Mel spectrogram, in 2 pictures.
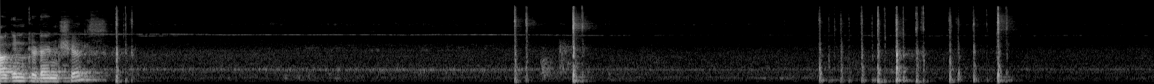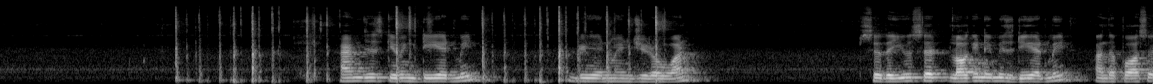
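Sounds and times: faint high-pitched electrical whine: 0.0s - 23.0s
computer keyboard keys clicking: 1.1s - 1.4s, 5.1s - 5.9s, 8.2s - 10.2s, 13.2s - 18.2s.

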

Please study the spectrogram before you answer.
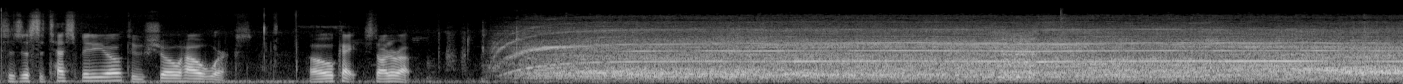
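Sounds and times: vacuum cleaner motor whine: 4.8s - 14.0s.

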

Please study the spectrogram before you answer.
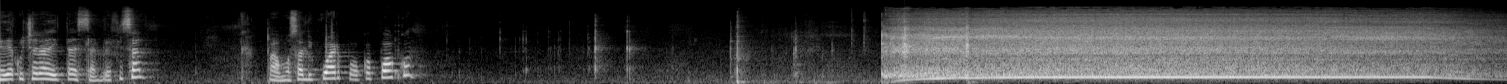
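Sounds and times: blender motor whine: 8.8s - 15.0s.

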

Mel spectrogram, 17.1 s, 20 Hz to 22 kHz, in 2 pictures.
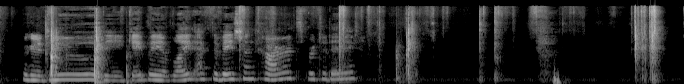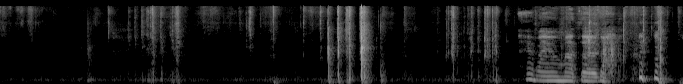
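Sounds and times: cards being shuffled: 4.2s - 8.7s, 10.1s - 13.4s, 14.0s - 14.9s.

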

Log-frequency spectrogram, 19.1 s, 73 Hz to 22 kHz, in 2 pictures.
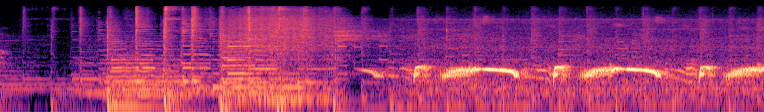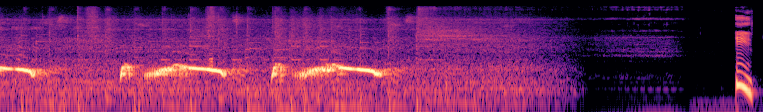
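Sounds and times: dove cooing: 4.6s - 14.6s.

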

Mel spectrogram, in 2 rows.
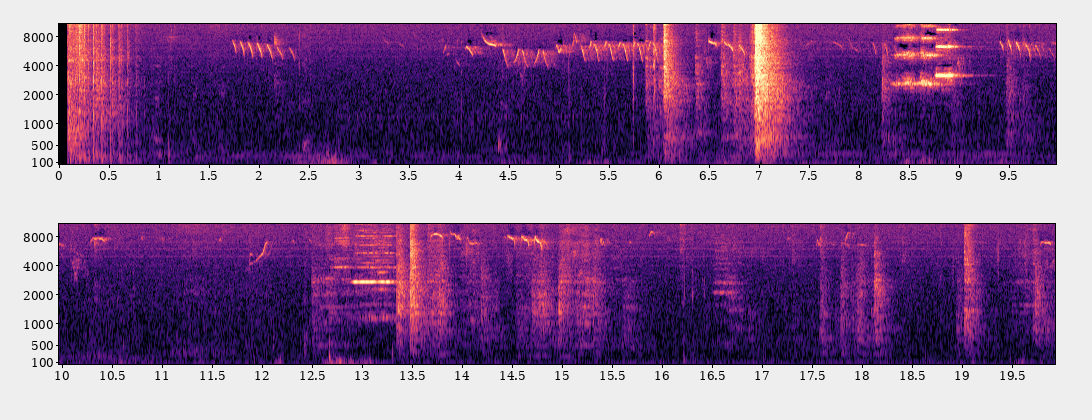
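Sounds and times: songbirds chirping: 0.9s - 19.9s
high squeak: 8.3s - 9.3s, 12.5s - 14.0s.

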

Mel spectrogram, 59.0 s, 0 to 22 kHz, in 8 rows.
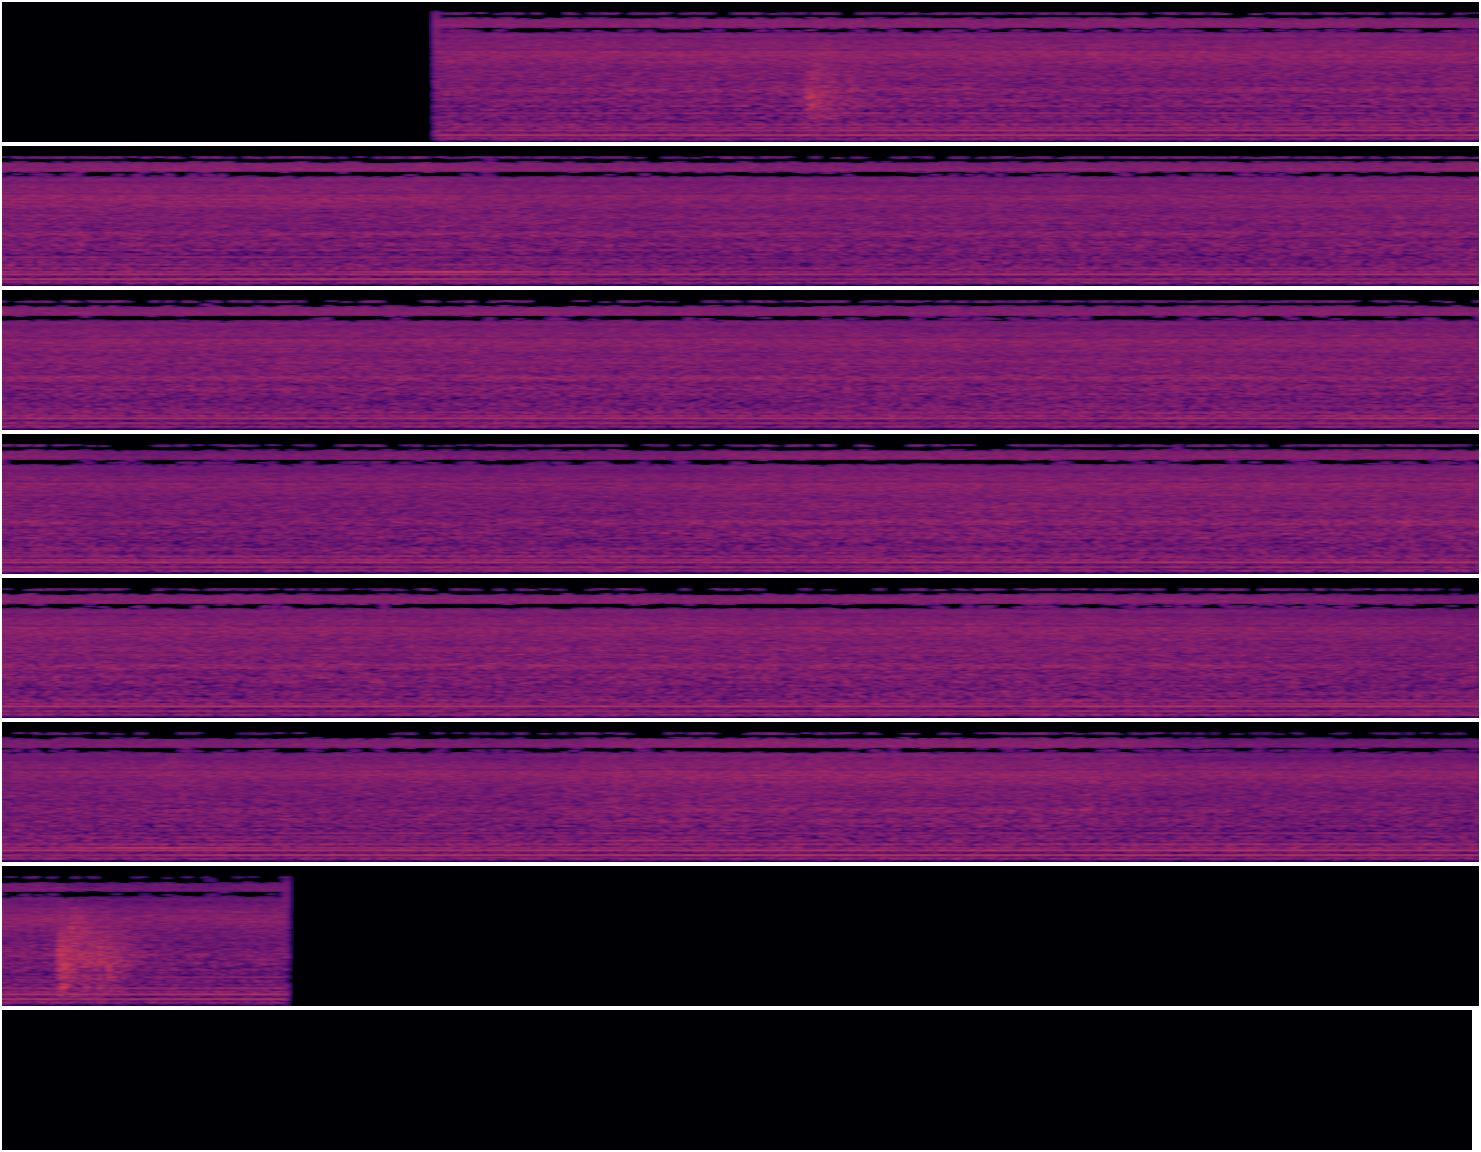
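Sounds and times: spindle moulder machine hum: 2.2s - 45.8s.

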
